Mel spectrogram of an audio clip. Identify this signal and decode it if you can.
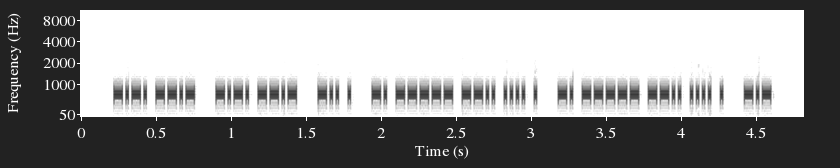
Morse code, heard as a keyed tone, about 60 wpm, 700 Hz. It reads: CQ CQ DE N0ZHE N0ZHE K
